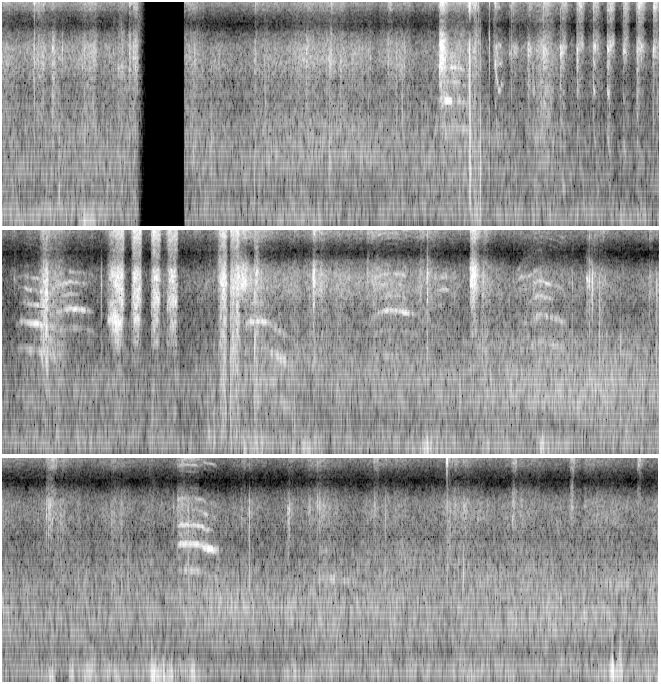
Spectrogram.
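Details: Grumpy Cat, frightened by two mother cats, gives short, faint, high meow-like cries scattered through the recording over a constant broadband background hiss with occasional thumps and handling noise.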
